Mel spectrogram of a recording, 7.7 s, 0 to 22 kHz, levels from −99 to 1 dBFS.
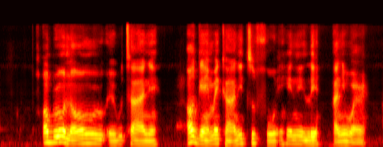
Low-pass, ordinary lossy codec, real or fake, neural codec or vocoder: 10.8 kHz; none; fake; codec, 24 kHz, 1.2 kbps, DualCodec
